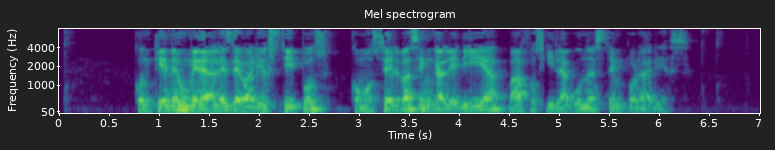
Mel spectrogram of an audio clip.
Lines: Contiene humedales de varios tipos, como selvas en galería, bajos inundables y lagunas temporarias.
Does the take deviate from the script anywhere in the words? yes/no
yes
